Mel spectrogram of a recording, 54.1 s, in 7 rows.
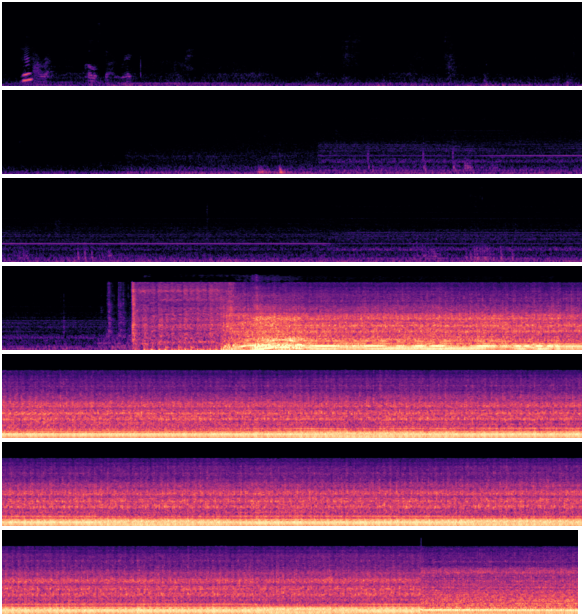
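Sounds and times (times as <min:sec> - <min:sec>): car engine starting and idling: 0:24.5 - 0:54.0.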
